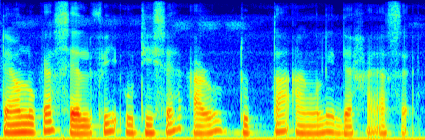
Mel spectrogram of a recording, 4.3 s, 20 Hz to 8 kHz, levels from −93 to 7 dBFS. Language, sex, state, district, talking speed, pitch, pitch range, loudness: Assamese, male, Assam, Sonitpur, 115 wpm, 125 Hz, 115-135 Hz, -17 LUFS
